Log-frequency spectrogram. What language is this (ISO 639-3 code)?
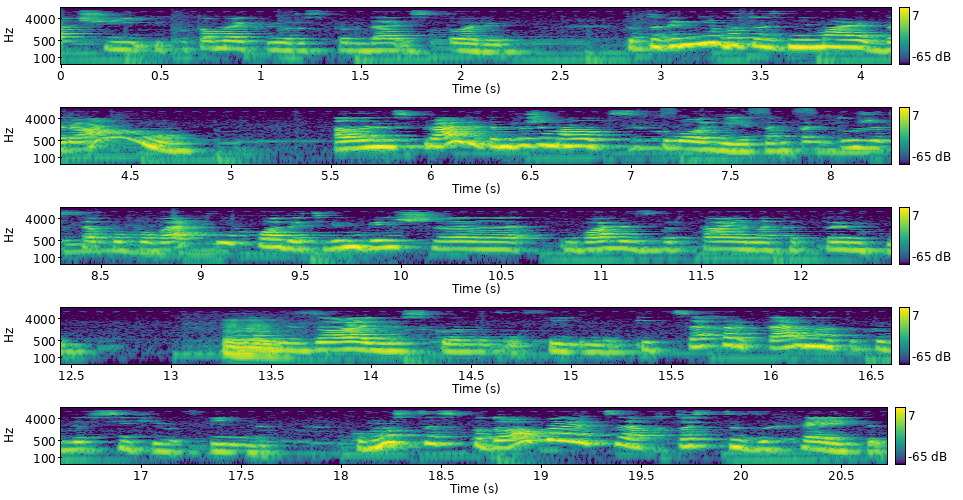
ukr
